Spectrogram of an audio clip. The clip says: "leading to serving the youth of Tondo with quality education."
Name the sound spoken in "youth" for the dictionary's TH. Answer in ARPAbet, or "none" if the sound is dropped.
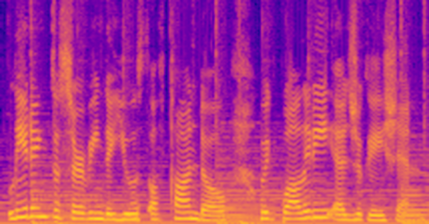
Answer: S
